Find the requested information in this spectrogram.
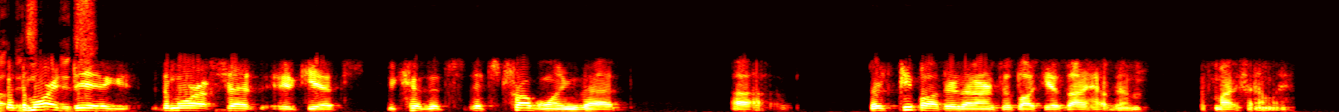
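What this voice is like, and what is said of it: Emotional, strained voice. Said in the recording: “I'm getting a little emotional now”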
